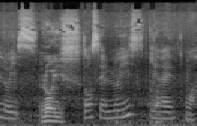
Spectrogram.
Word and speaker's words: Lois: Bon, c'est vrai que ça s'écrit Lois, mais ça se lit Loïs.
